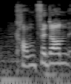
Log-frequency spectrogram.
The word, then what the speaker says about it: confidant: been my logic behind it's apparently yeah Confidant isn't it but you're not confident in them you confide in them why is it not pronounce confident I know it's not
